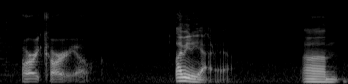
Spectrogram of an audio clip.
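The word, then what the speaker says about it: Oricorio: In the TV show they officially pronounce it orario.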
